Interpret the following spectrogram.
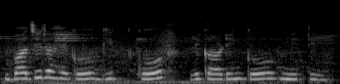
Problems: constant background noise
